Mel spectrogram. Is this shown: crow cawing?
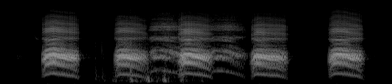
yes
